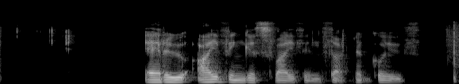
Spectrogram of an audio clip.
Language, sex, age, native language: Icelandic, male, 40-49, English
